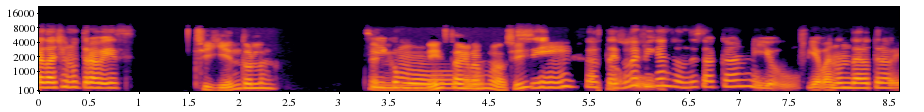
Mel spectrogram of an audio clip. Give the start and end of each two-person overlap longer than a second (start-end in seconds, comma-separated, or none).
3.3-5.0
